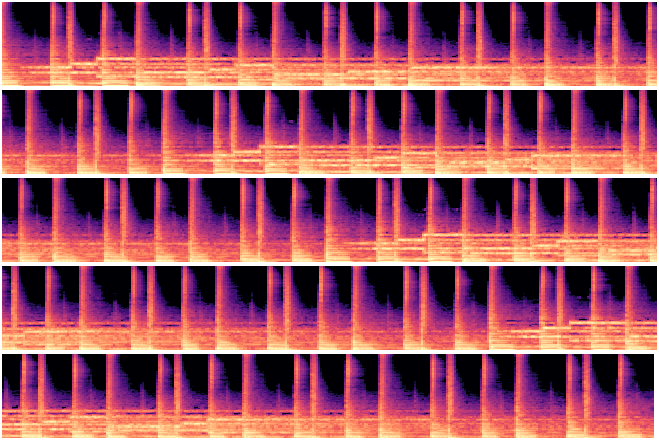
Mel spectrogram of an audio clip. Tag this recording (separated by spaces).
beat drum-loop game groovy instrumental melody movie music podcast quantized rhythmic slow soundtrack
